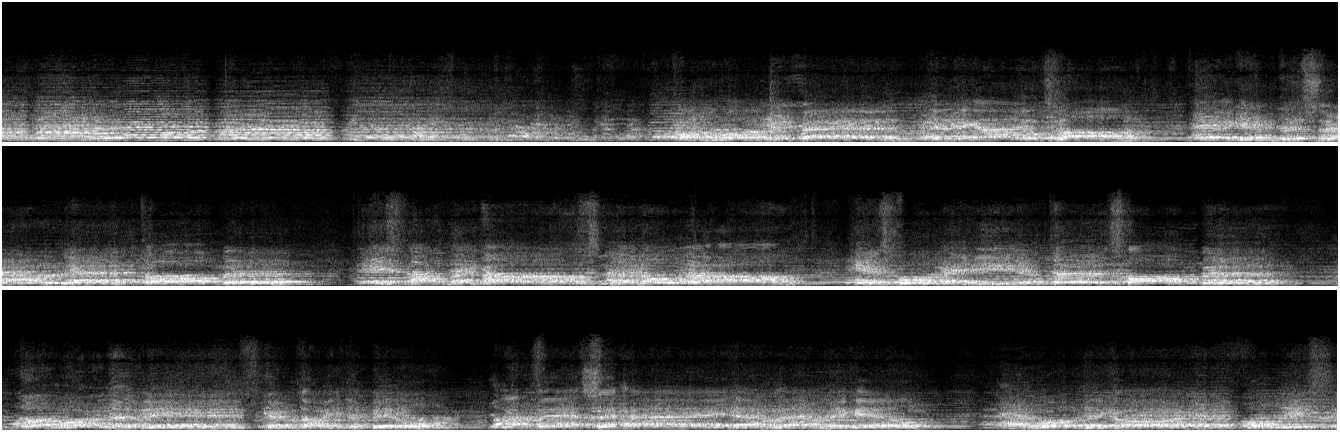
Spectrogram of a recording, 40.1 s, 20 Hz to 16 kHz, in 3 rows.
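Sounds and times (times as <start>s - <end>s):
group singing an anthem: 6.3s - 40.0s.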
